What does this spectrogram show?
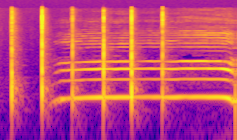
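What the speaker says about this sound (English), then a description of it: "I'll give him applause." Six slow, sharp hand claps from a single person on a talk show, evenly spaced and close up, with a sustained held voice tone running beneath them.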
